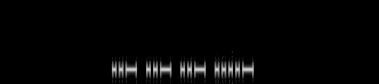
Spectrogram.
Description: Morse code, heard as a keyed tone, about 36 wpm, 700 Hz. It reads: UUU4
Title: Four Challenging Letter-Number Combinations 35wpm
